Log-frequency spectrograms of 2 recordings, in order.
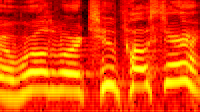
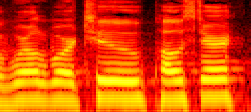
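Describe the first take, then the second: First: It is said with high energy. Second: It is said with low energy. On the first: The speaker calls it right. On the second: The speaker calls it wrong. "you just say it with such, like, uh, low energy"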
